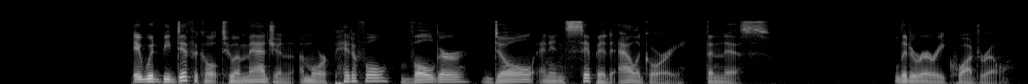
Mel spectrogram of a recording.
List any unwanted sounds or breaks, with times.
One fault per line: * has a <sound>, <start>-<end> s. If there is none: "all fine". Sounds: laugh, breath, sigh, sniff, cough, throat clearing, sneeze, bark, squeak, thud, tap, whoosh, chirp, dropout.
all fine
